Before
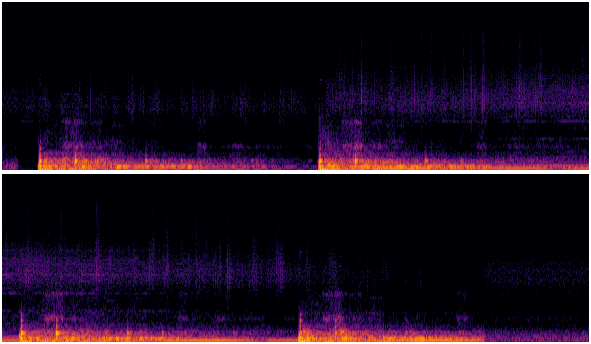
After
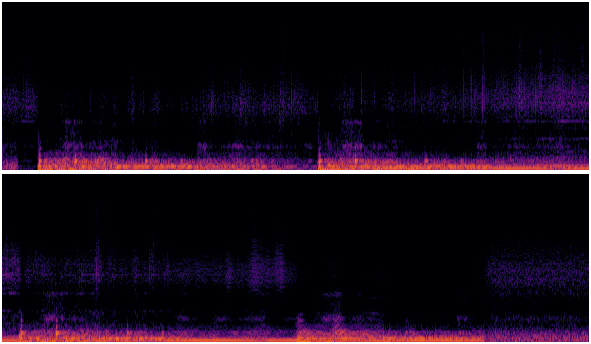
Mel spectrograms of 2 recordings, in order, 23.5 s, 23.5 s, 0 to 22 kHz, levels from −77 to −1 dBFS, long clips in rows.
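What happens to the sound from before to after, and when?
14.98–19.34 s: spectral blur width 81 ms
whole clip: compression 3:1, threshold -38 dBFS; trim +5 dB

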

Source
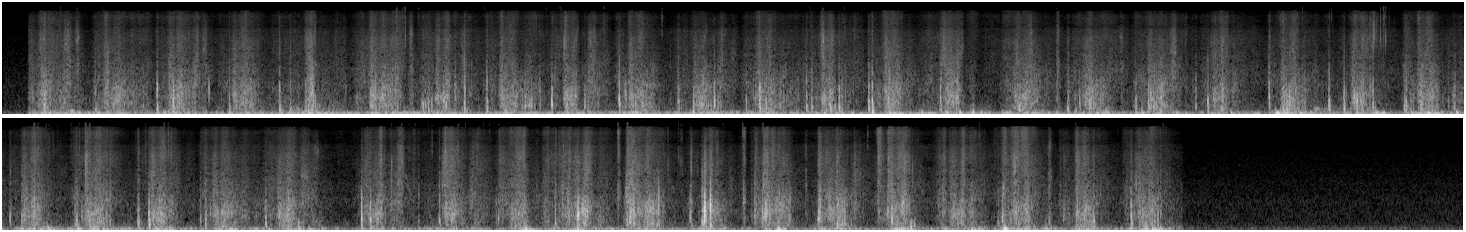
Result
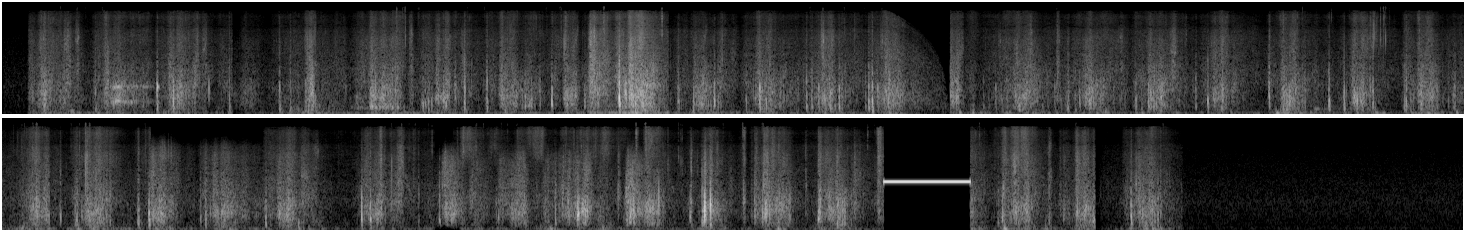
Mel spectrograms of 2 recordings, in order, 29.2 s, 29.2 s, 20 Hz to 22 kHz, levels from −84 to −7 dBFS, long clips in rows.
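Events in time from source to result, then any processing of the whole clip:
1.07–1.56 s: small resonant body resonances 480/1000 Hz, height 13 dB -> 11 dB
2.30–2.92 s: fade in, from -21.5 dB
3.47–4.02 s: peaking EQ 260 Hz +11 dB 0.62 oct
5.87–6.66 s: gain +11 dB
7.48–8.28 s: echo throw 590 ms, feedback 75%, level -8.5 dB
8.85 s: tape stop 0.63 s
14.65–15.25 s: reverse
16.10–17.23 s: low-pass 8.1 kHz 24 dB/octave
18.94–21.21 s: three bands offset in time mids, highs, lows 180/250 ms, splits 170/5900 Hz
23.43–24.30 s: bleep 2.14 kHz -14 dBFS
25.55–25.99 s: fade in equal-power
whole clip: high-pass 720 Hz 6 dB/octave; trim -1.5 dB

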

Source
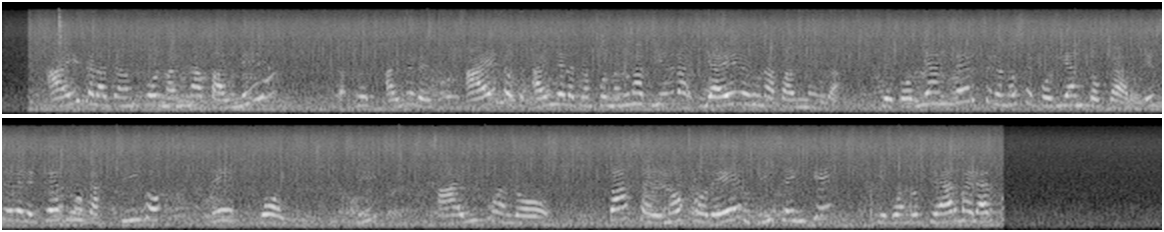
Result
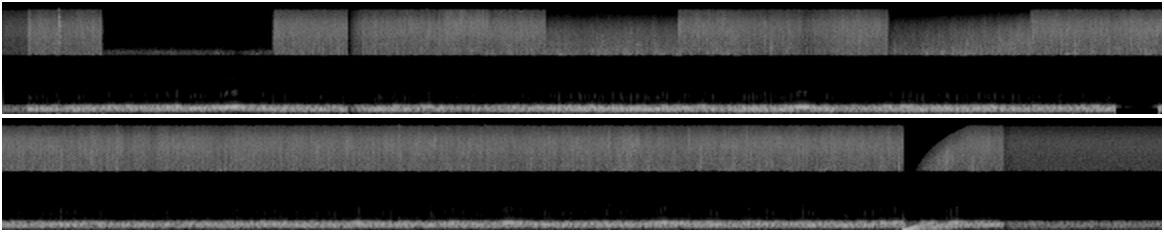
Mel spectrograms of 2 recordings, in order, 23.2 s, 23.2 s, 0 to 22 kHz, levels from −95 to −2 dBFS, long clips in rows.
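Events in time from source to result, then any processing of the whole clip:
0.99–2.71 s: cascade formant filter i
3.45–3.86 s: fade in
4.42–4.86 s: treble shelf 6.7 kHz +10 dB
5.42–6.75 s: low-pass 3.7 kHz
7.25–8.31 s: bass shelf 270 Hz +9 dB
8.84–10.27 s: low-pass 2.2 kHz -> 5.4 kHz
11.12–11.56 s: steep high-pass 540 Hz 48 dB/octave
12.71–14.09 s: compression 2.5:1, threshold -27 dBFS
17.66–18.37 s: level flattener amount 50%
20.60 s: tape start 0.65 s
whole clip: FFT band-reject 280–3200 Hz; bass shelf 160 Hz +12 dB; compression 6:1, threshold -36 dBFS

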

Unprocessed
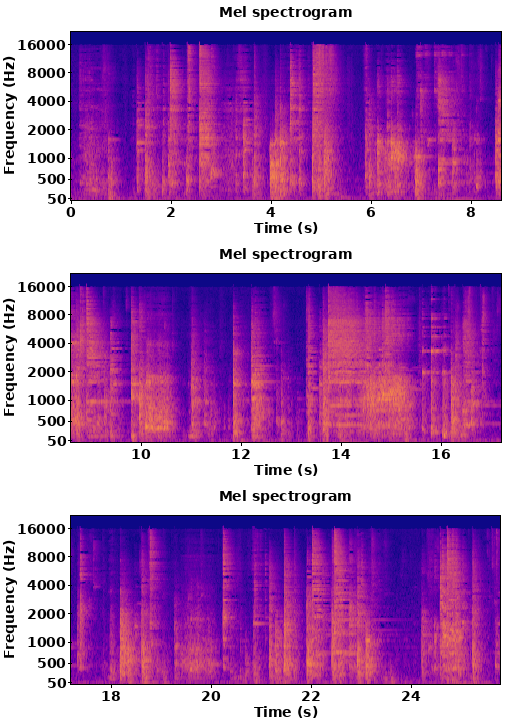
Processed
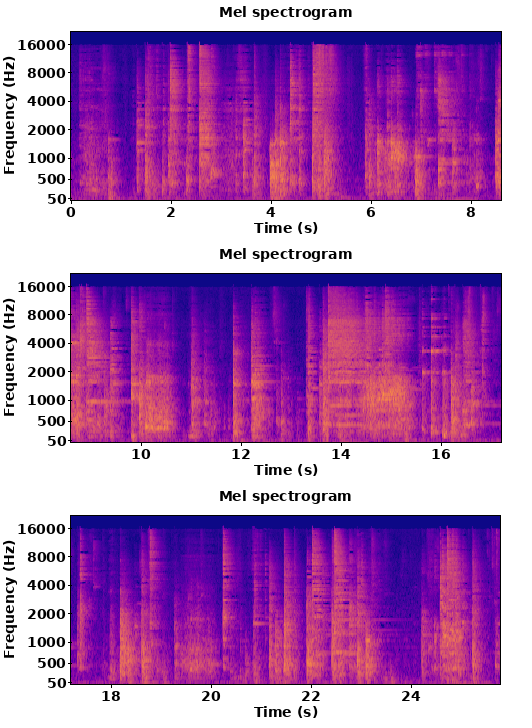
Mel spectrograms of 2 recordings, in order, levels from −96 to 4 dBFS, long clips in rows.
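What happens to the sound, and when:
7.98–9.83 s: doubling 30 ms -6 dB

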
